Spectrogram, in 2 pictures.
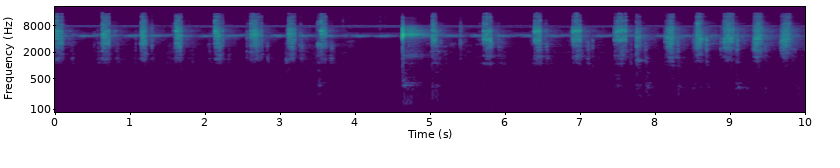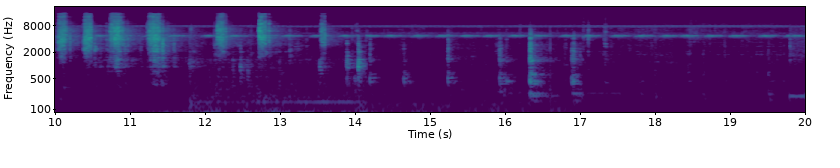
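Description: Hand ratchet wrench clicking in quick even runs, about three clicks a second with brief pauses, as it backs out the bolts holding a tractor's steel floor panel. A steady high insect chirring runs underneath, and a low hum comes in for a few seconds partway through.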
